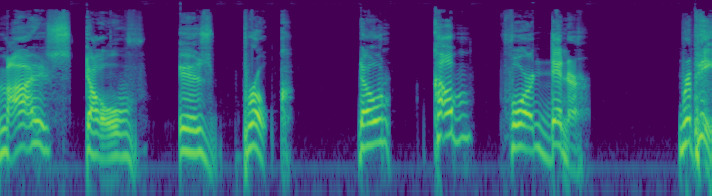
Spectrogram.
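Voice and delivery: slow, unhurried, hoarse voice. An old man gives a message for a girl to repeat, slow, hoarse voice. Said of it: "said in a slow, hoarse voice".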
